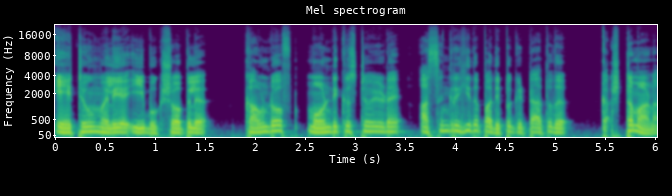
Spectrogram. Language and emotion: Malayalam, sad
